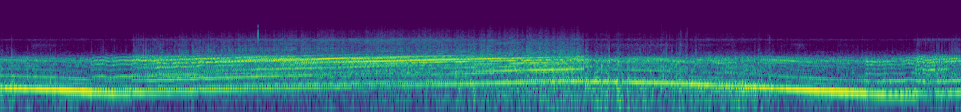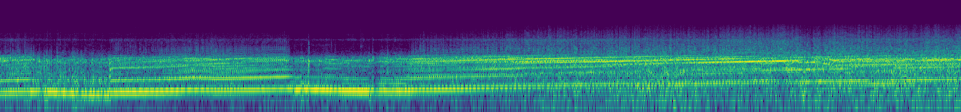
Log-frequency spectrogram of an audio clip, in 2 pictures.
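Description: Chevron race car's engine heard from its own open cockpit while it is driven hard: the revs dip, then climb steadily for several seconds, fall away around the middle, hold low for a few seconds, and climb again through the last stretch.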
